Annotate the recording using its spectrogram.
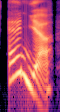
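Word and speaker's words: eñe: That is the letter ña, pronounced Enya.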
